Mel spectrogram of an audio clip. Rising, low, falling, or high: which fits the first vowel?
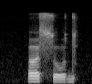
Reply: high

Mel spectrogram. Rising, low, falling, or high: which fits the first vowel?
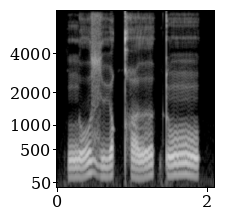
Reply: rising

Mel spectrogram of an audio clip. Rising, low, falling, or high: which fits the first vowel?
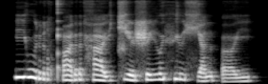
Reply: falling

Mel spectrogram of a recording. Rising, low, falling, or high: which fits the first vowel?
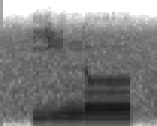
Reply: high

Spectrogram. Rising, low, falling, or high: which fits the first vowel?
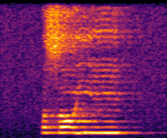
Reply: high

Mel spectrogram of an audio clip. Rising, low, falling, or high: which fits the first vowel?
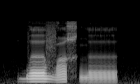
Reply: high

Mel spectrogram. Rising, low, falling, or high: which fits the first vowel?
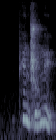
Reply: falling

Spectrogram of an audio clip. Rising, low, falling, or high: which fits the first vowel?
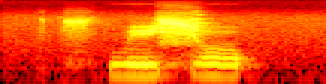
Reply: high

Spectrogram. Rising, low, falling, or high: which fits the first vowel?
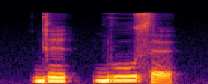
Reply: high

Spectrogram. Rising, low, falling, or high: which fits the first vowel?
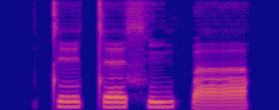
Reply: high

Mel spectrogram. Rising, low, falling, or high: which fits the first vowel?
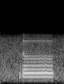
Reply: high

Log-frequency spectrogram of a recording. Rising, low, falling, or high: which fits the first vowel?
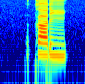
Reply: high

